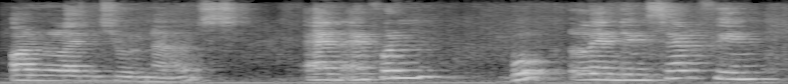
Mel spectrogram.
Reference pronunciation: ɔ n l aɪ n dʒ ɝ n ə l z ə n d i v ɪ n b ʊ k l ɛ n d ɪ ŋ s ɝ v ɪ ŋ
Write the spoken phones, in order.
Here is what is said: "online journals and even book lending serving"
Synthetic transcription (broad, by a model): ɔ n l aɪ n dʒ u n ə l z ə n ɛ f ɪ n b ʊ k l ɛ n d ɪ ŋ s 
